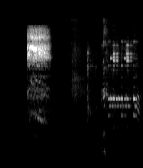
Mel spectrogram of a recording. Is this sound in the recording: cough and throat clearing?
no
